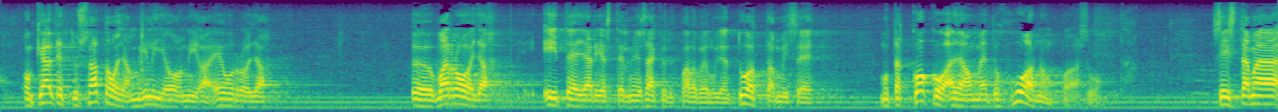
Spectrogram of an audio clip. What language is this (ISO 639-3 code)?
fin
